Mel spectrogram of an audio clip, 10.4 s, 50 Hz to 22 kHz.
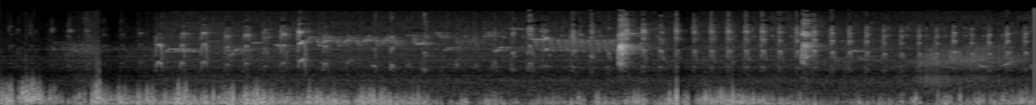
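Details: Great spotted woodpecker chicks in the nest at Solleveld, 26 May 2018, as mother and later father come to feed; one red-crowned youngster pokes its head out, chattering encouragingly. Rapid, repeated high ticking chatter over a steady low rumble of background noise.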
